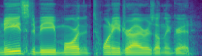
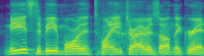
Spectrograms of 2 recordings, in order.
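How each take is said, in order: First: It is said with moderate, everyday force. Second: It is said with strong, full-chested force.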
